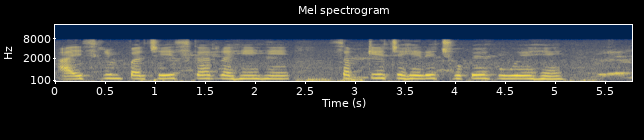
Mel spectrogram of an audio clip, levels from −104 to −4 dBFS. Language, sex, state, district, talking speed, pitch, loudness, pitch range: Hindi, male, Madhya Pradesh, Bhopal, 105 wpm, 230 Hz, -13 LUFS, 220-245 Hz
